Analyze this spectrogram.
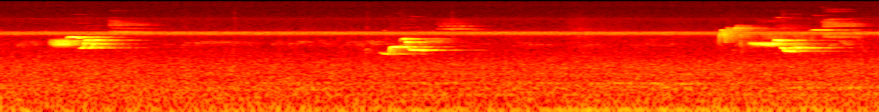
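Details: Early on a summer morning at Manassas National Battlefield Park, an unseen Wood Thrush singing from dense woods gives three flute-like phrases, each with several notes sounding at once, about three to four seconds apart, over a steady high insect drone.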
